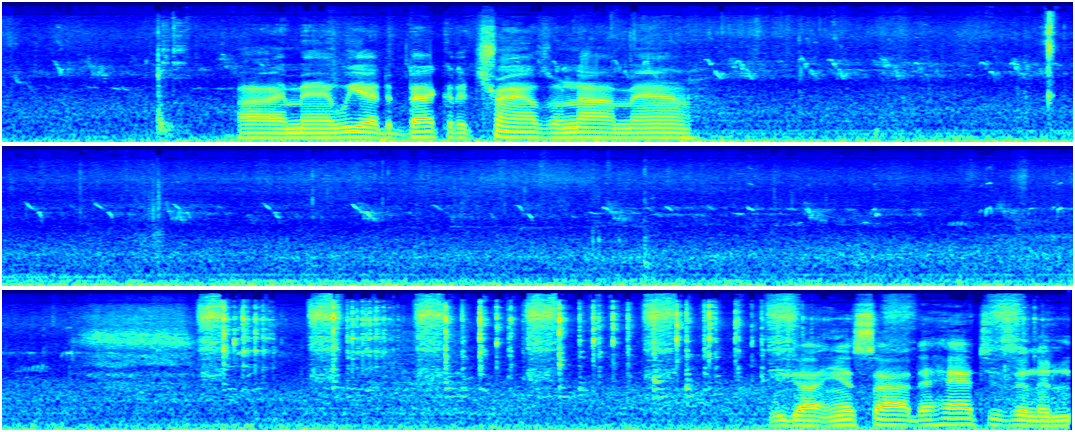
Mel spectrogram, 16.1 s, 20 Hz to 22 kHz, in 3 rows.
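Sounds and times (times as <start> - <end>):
small birds chirping: 0.0 - 16.0
steady low rumble: 1.0 - 8.1
sharp clicks: 11.7 - 16.0.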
